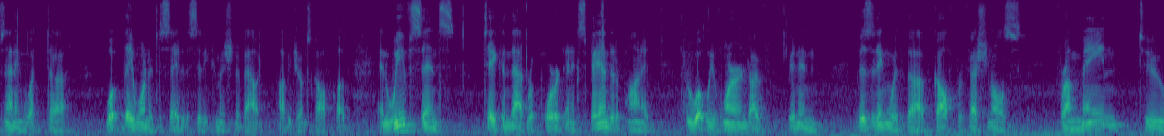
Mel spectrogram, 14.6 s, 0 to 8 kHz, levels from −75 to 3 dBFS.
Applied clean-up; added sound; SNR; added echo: none; none; none; none.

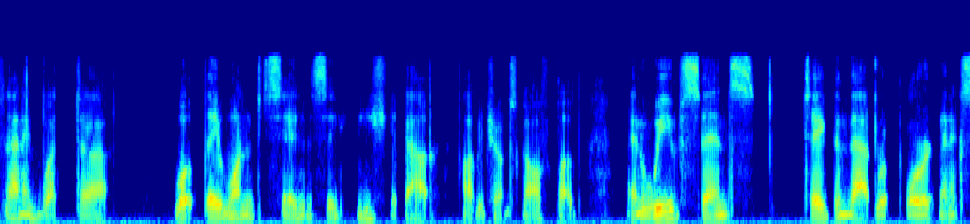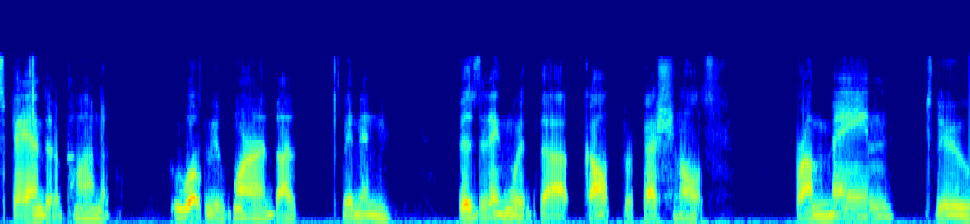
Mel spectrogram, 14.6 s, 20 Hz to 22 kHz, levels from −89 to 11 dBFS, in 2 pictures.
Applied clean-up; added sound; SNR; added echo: neural diffusion model UNIVERSE++.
